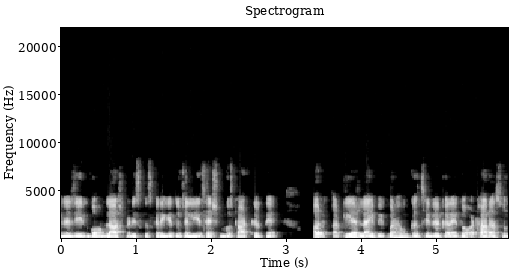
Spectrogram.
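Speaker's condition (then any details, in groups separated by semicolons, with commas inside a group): No condition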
